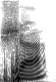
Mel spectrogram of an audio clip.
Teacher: sya hembusannya lebih ke dalam, jadi tidak menembus ke tangan.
